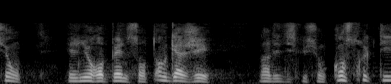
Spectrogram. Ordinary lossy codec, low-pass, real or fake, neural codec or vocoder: none; 7.2 kHz; real; none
